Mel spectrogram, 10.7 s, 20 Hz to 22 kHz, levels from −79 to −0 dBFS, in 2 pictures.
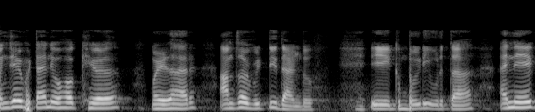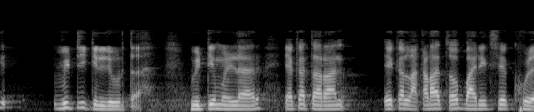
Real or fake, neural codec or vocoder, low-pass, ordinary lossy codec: fake; autoencoder, 48 kHz, 32 numbers a frame, DAC-VAE, trained on Japanese speech; 7.2 kHz; MP3, 48 kbps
